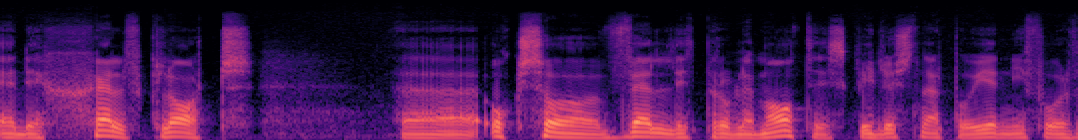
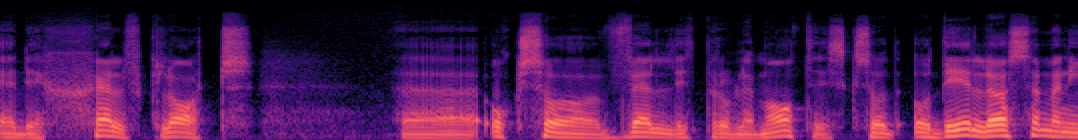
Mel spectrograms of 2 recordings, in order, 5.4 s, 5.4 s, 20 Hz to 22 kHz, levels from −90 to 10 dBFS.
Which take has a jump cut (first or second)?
first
